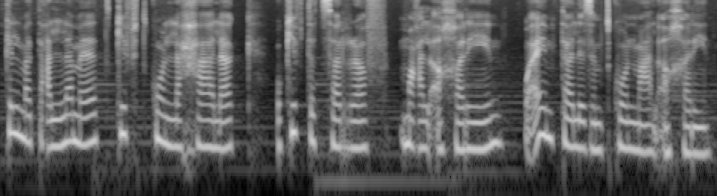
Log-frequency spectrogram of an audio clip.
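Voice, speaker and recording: A woman's voice: on the low side, warm tone. A woman with a Lebanese Arabic accent hosting a solo self-help podcast, addressing the listener directly in repeated, parallel phrases. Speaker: podcast host. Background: faint music.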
